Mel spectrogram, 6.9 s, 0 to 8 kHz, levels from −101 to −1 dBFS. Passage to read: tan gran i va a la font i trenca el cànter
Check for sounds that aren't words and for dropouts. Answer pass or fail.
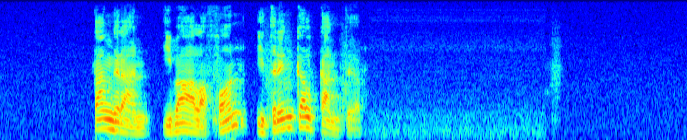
pass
